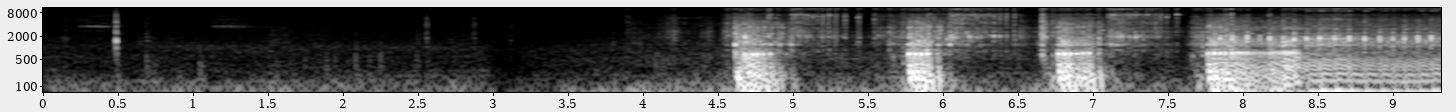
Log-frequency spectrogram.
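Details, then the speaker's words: Bolens string trimmer two-stroke that wouldn't start, with a clogged carb screen and brittle fuel parts: fuel is poured into the carb, and after a few pulls it buzzes in short rasping bursts, then holds a rough idle. "Now that we know that it starts and runs, we can begin the process of getting the fuel system back in working order."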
